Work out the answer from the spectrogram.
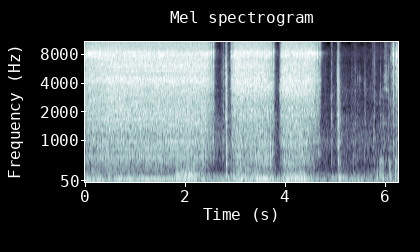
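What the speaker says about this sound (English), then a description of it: "pop these head bolts loose" Ratchet loosening the engine head bolts on a Kawasaki Mule utility vehicle, a steady close mechanical clicking that runs for several seconds, broken by two short pauses and then giving way to scattered sharper clicks.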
